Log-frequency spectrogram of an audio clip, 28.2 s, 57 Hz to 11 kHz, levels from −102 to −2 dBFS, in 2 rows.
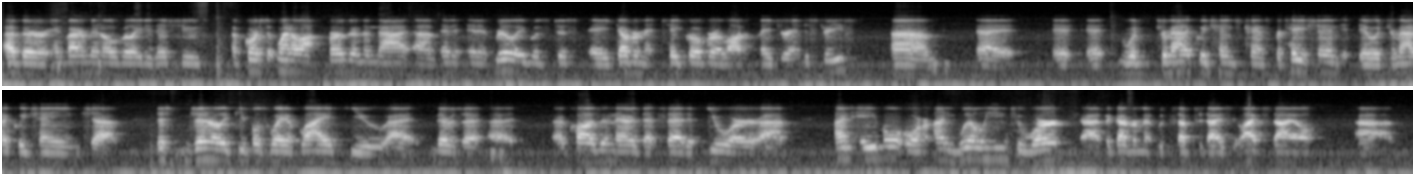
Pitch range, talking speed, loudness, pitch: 115-145 Hz, 165 wpm, -24 LUFS, 125 Hz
